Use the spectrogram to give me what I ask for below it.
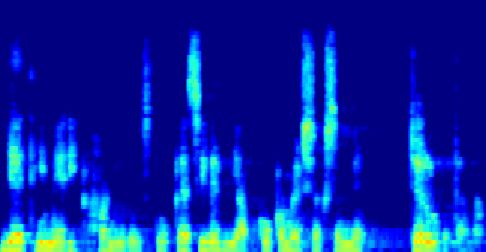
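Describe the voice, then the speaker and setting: A woman reading a first-person story aloud in a flat, even way. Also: medium pitch, normal speed, vocal fry, husky. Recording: phone-like tone, long reverb, soft music.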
